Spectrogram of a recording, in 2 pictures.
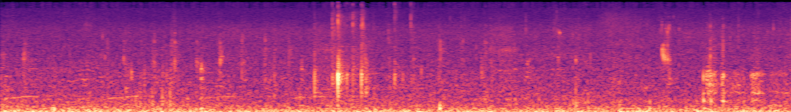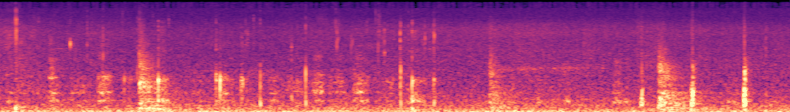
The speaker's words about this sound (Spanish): Y pasa que el cachorro este mueve la cola y la golpea sobre el piso.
